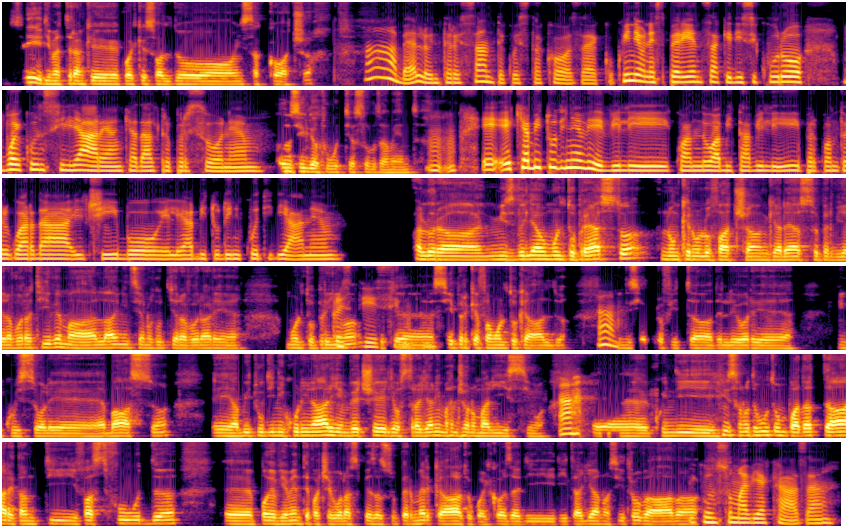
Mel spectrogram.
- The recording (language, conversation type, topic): Italian, podcast, Come è cambiata la tua identità vivendo in posti diversi?
- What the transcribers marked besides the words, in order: other background noise; laughing while speaking: "mangiano"; laughing while speaking: "ah"; laughing while speaking: "mi sono dovuto"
